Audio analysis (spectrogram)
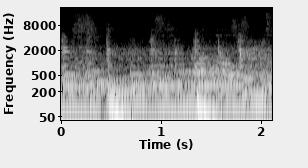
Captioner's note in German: Stimmengewirr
